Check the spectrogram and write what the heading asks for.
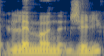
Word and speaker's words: Lemon Jelly: Alors, il faut bien le prononcer Lemon Jelly, comme je de citron »,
